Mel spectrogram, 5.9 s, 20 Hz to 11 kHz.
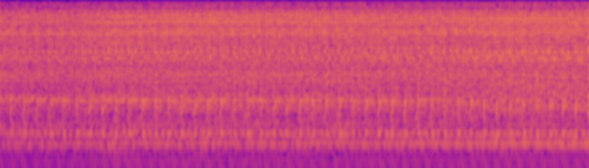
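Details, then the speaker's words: Rampage 2.2 diesel at idle: even diesel clatter of about four ticks a second, steady and regular with no odd knocks; a healthy, normal diesel idle. "Quem gosta do barulhinho do motor diesel, escuta só na marcha lenta."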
